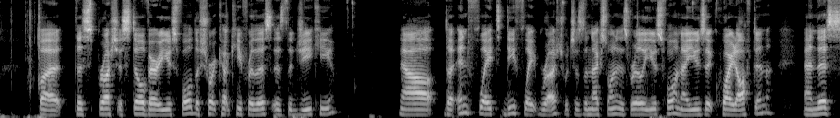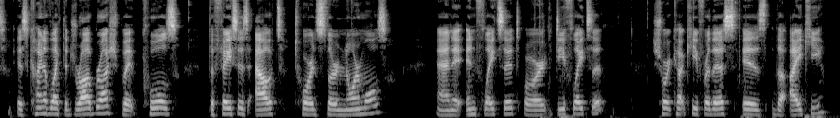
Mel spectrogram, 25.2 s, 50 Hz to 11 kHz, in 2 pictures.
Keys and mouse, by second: 0.9 ctrl+z, 4.4 g, 5.2-6.9 drag, 9.8 f, 10.4-14.4 drag, 17.9-21.1 drag.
